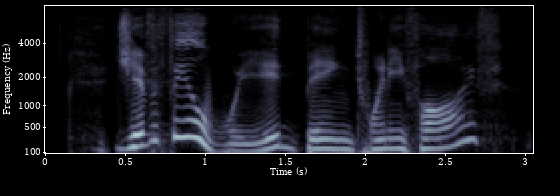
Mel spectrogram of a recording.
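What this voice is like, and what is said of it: Put-on Australian accent. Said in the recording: “very philosophically, but in a very Australian accent”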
